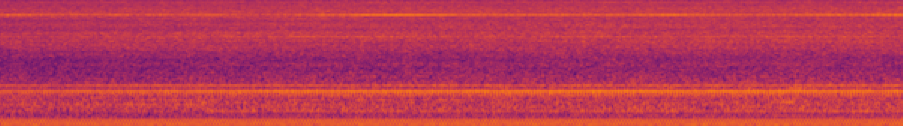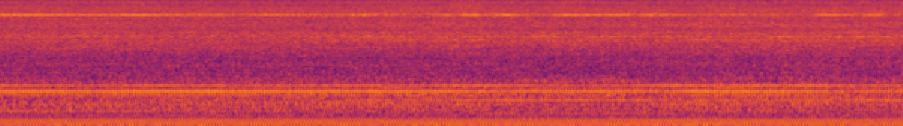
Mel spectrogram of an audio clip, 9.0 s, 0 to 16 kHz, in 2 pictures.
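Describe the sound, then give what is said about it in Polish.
An air conditioner runs steadily in three rooms (bedroom, living room and office), set to its lowest temperature of 18 degrees Celsius: a constant low mechanical hum with a few tonal drones under a soft airy whoosh. The level stays even throughout, with no voices. “No i słyszymy, jak ona sobie teraz działa.”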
